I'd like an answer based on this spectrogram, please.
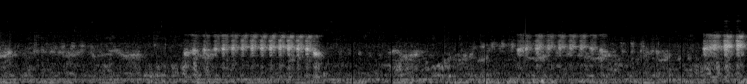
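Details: Frog concert at night by a pond: bursts of rapid, rattling pulsed croaks, each lasting about a second, rise out of a steady background chorus of overlapping callers, with softer calls in between.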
